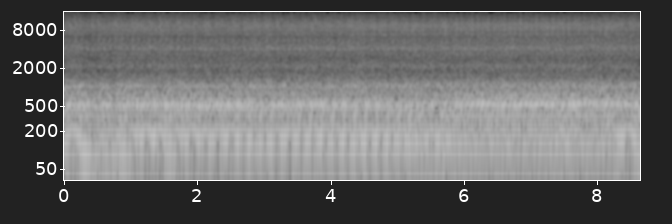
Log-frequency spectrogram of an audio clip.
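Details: 1976 BMW R100S airhead boxer twin, dealer-rebuilt 20 years ago and stored unrun, carbs untouched and untuned, cold, first run: steady, loping idle at about four pulses a second, even and unbroken; freshly rebuilt engine runs fine.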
